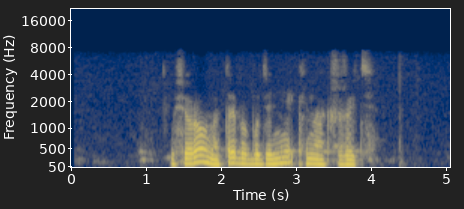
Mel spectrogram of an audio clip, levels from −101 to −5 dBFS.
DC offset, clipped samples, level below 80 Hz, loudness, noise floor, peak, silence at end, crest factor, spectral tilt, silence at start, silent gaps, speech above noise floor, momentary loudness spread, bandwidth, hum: under 0.1%; under 0.1%; -54 dBFS; -21 LUFS; -68 dBFS; -4 dBFS; 1.05 s; 18 dB; -9.5 dB/octave; 0.95 s; none; 48 dB; 13 LU; 6.8 kHz; none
